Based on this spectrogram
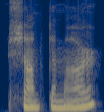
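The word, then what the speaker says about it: Champ de Mars: Eiffel Tower and the Champs de Mars is that how you say it uh I would say champ DeMar okay most of the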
